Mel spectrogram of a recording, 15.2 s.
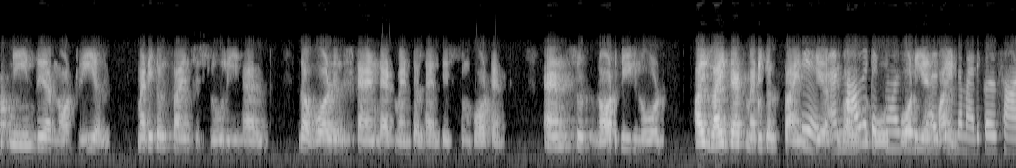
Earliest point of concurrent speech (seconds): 12.0 s

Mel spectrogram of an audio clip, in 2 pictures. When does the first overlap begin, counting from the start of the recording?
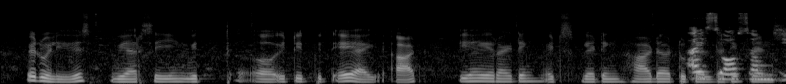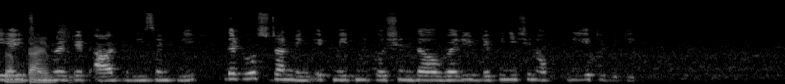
6.9 s

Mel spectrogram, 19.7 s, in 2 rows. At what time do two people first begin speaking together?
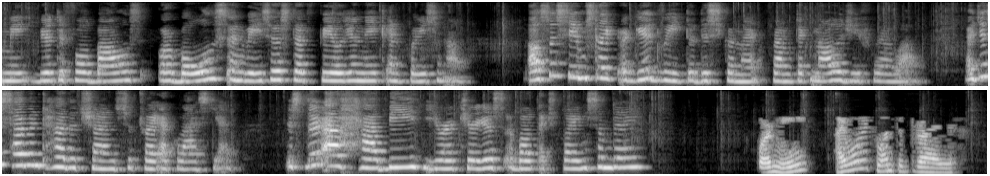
none

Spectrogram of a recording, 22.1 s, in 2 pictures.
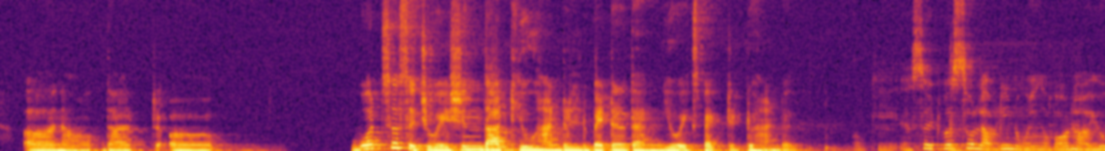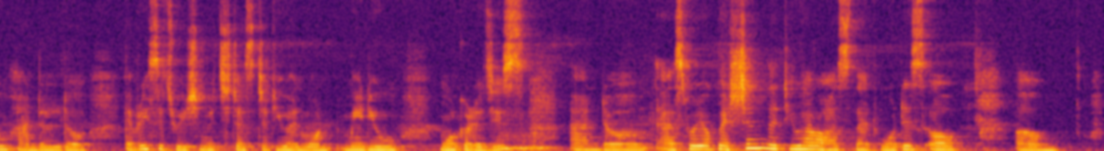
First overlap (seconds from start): none

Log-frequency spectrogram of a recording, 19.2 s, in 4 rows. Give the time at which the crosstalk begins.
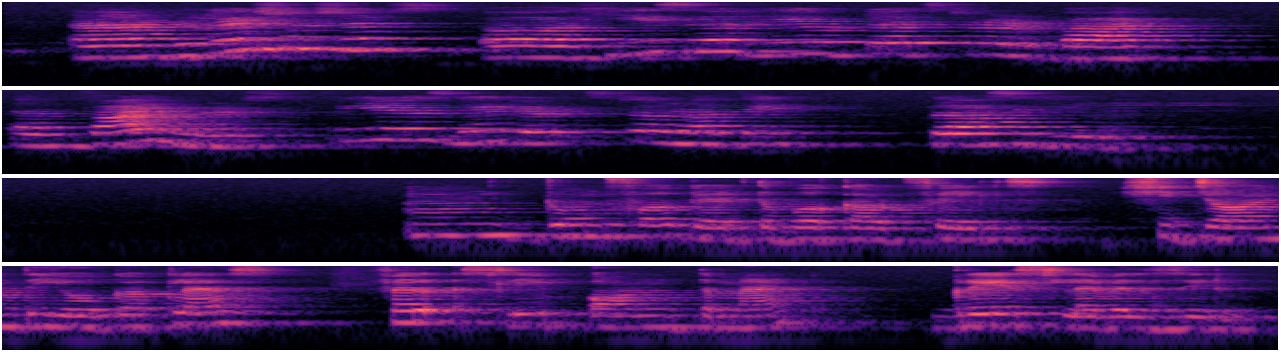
none

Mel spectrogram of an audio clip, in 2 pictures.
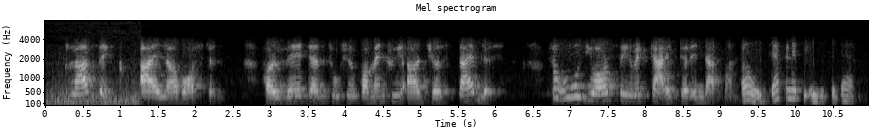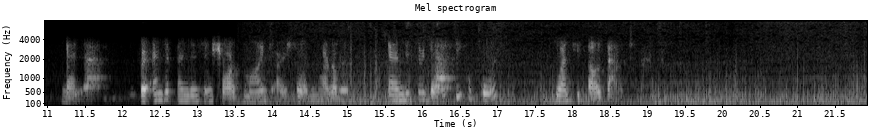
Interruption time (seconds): none

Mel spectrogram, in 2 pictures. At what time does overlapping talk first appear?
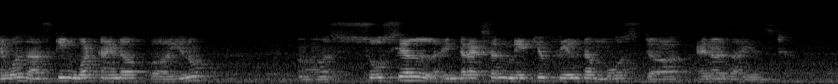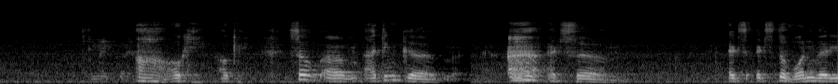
none

